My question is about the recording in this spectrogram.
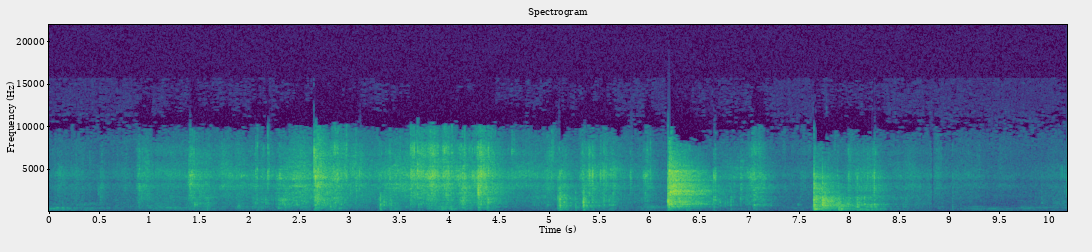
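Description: A small gift-wrapped box being unwrapped and opened: paper rustling and crackling, with two sudden louder sounds about six and nearly eight seconds in.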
